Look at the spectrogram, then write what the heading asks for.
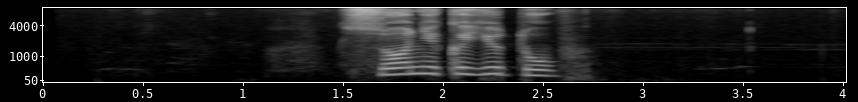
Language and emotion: Russian, neutral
